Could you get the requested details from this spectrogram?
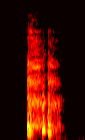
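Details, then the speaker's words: Single short cough with a quick double burst in a quiet room, from a man who sounds sick and says it comes from something in his lungs; coughing during a live talk. "Make sounds really sick. He sounds like that. Like he he does sounds really sick. Hopefully he's not. >> It's just It's just a flame I have in my in my lungs."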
